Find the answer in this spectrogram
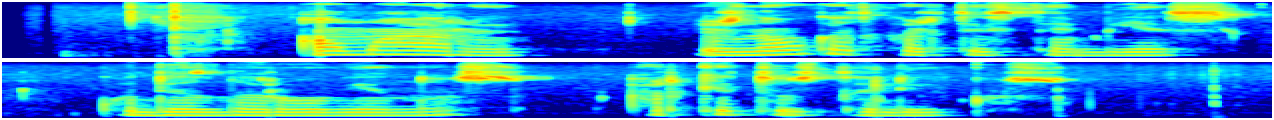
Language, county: Lithuanian, Marijampolė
